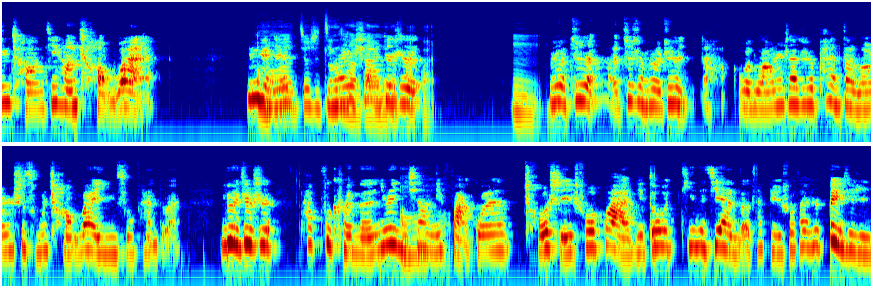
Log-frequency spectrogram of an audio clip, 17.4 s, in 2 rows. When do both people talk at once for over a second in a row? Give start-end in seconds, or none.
2.5-4.3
